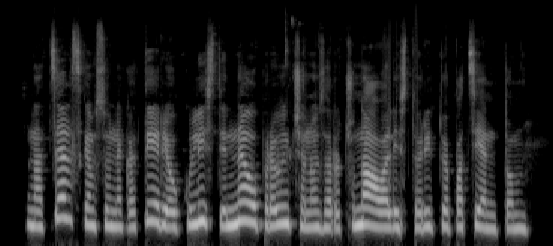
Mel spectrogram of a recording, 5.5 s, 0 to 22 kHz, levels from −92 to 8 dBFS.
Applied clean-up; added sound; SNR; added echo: neural mask model Resemble Enhance denoiser.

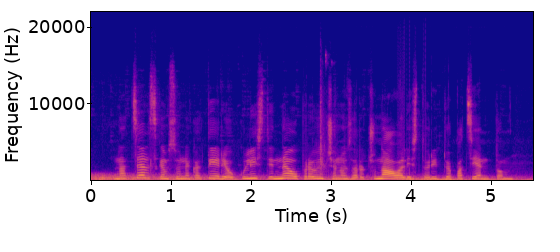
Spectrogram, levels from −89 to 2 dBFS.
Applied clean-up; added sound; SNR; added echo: none; Thunder; 11 dB; none.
